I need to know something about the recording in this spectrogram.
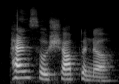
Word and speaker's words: pencil sharpener: Vậy mình có cái từ là pencil sharpener. Pencil sharpener. Chú ý đọc nhé. Pencil trọng âm đầu tiên này. Sharpener cũng đầu tiên luôn.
